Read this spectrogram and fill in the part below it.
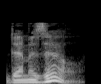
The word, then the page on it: damoiselle: British English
